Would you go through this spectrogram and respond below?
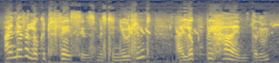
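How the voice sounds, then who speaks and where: A woman's voice: a little high, very animated, normal speed. An actress playing a prim, strong-willed, pious lady adventurer with formal, genteel speech in an old radio drama. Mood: composed, direct. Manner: formal, genteel, precise phrasing. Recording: noisy old radio recording.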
